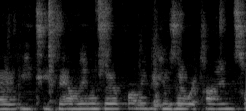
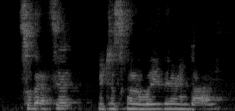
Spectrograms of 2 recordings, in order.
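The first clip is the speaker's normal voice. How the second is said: ordinary delivery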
